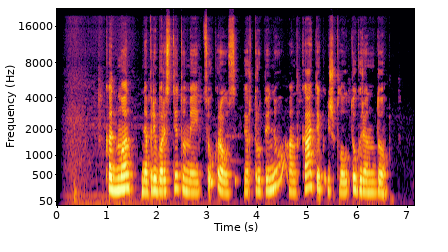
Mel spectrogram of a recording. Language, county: Lithuanian, Vilnius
